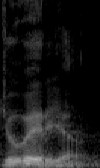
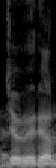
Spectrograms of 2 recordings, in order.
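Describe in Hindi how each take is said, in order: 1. नाम 'ju' आवाज़ से शुरू होता है। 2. नाम एक छोटी 'ja' आवाज़ से शुरू होता है। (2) "जवेरिया लोग बोलते हैं ना, जवेरिया नहीं है"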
